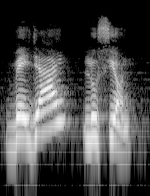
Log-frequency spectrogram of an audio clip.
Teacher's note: la segunda vocal de la primera palabra, ya, se une con la primera vocal de la segunda palabra y al pronunciarla suena yay. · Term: sinalefa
